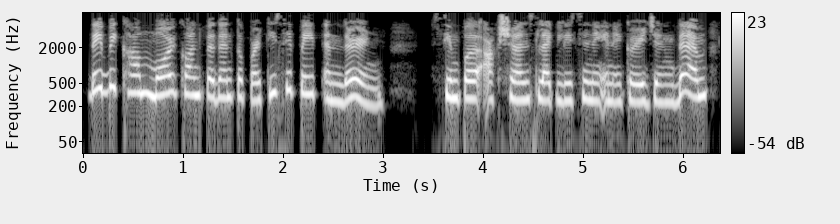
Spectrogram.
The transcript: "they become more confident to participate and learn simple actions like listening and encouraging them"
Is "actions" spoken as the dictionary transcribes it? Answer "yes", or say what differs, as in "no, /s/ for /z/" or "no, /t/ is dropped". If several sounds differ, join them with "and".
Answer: no, /s/ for /z/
